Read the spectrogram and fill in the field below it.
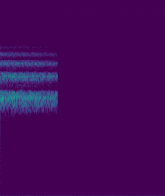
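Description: A bright electronic victory chime rings briefly.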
